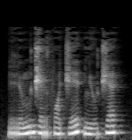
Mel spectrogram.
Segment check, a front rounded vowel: present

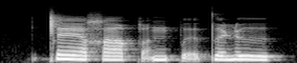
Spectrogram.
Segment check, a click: present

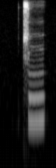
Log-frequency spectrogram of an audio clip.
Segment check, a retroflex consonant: present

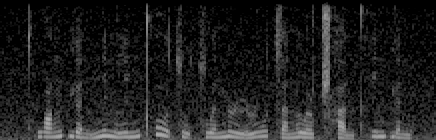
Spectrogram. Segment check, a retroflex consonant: present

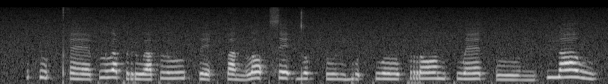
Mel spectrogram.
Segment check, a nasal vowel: absent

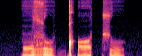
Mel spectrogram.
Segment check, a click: present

